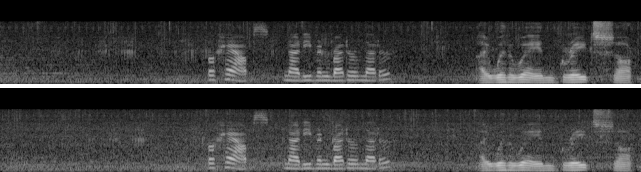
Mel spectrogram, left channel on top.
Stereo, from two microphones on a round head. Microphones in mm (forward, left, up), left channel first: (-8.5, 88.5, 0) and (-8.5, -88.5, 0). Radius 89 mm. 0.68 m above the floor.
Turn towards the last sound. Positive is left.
turn(degrees=30)  # may be behind; listen again after turning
